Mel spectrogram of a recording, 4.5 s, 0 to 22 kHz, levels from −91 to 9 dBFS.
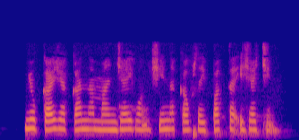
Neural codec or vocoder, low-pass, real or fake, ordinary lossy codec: none; 7.2 kHz; real; AAC, 48 kbps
